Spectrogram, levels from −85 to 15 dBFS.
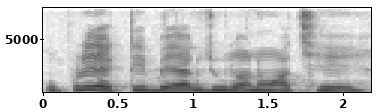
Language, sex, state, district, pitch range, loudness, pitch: Bengali, female, West Bengal, Alipurduar, 255-275 Hz, -16 LUFS, 260 Hz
